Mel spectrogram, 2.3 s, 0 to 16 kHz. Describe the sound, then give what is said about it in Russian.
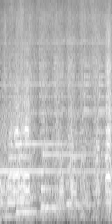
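A train from Riga in the late-19th-century Russian Empire pulls away, giving a steady rolling rumble with hissing and sustained tonal squeals that swell and fade in a few slow surges. “Поезд из Риги трогается и медленно набирает ход.”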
